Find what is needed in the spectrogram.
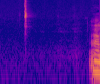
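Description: A single sharp click as a custom flipper folding knife is flicked open and its blade snaps into lock.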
